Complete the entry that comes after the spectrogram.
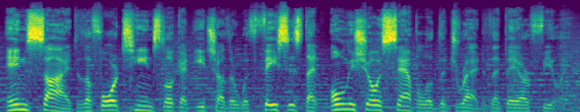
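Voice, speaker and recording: A man's voice: mid-range voice, animated, normal speed, a bit bright. A man reading scripted dramatic narration for an audio drama, describing action scenes as a storyteller. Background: clear dramatic music.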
